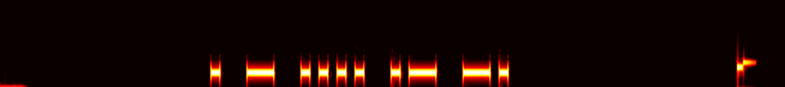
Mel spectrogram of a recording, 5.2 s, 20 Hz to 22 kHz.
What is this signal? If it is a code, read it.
Morse code, heard as a keyed tone, about 20 wpm, 700 Hz. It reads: ETHAN
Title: USA Common Names - Max 5 Letters - 20wpm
